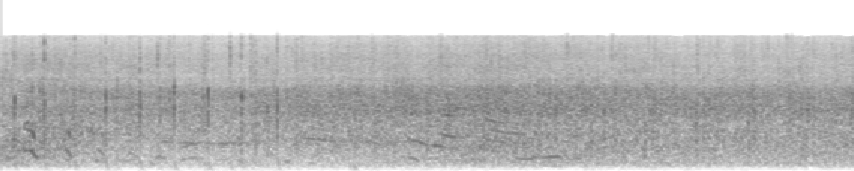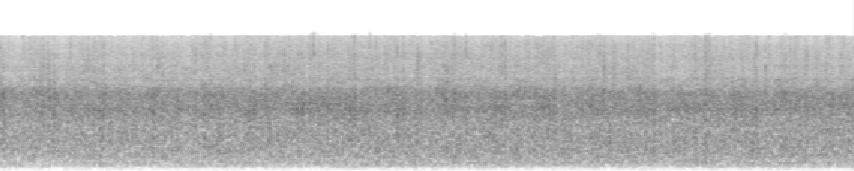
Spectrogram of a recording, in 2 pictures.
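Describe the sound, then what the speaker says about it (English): Sustained applause from a large crowd, steady dense clapping that fills the whole stretch without letting up, with no voices standing out. "Wait for applause."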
